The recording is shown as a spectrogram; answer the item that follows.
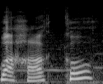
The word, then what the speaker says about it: Oaxaca: Oh, it's pronounced Oaxaca?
